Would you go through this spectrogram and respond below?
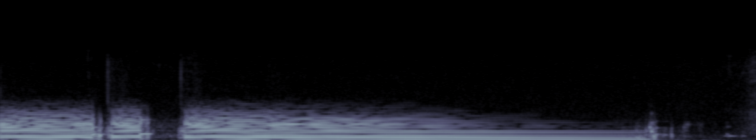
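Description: A single sustained guitar note on the G string with bright harmonics, picked twice, then bent up a half step and held, slowly fading before a short scrape at the end.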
